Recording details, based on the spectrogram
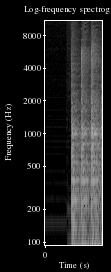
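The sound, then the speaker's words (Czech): Heavy pounding on the door of a ladies' toilet in a bar starts abruptly after a brief quiet moment: about four loud, rapid, evenly spaced, booming blows. “Otevřete ty dveře.”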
